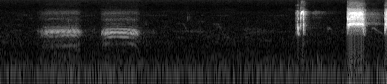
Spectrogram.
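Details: Sheedi-strain captive Black francolin: two drawn-out nasal tonal notes from another bird come first, then the francolin breaks in with sharp, harsh grating bursts at the close.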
